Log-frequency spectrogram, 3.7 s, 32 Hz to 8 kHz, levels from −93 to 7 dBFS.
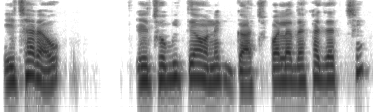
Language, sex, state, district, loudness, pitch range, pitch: Bengali, male, West Bengal, Jhargram, -17 LUFS, 145-170 Hz, 155 Hz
